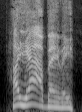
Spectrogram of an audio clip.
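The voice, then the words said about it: Fairly good film character impression. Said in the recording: “your best Austin Powers impression ... Hey, that's pretty good.”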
